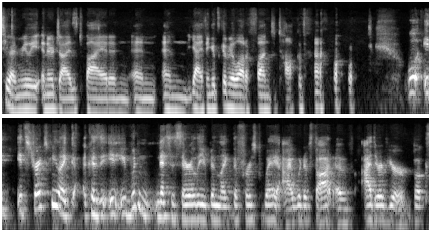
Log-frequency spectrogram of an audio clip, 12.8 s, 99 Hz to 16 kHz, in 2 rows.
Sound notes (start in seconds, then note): 4.2 laughs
